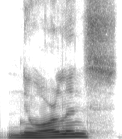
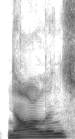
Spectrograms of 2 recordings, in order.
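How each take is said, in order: First: The name is said with all its syllables. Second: The name is squeezed into two short syllables. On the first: "I've heard it's uh, called New Orleans" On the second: "from the locals"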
